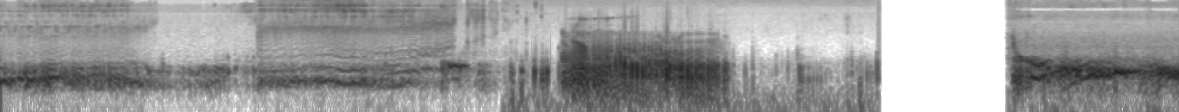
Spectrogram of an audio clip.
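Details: Rabbit's belly: low gurgling and rumbling stretches, normal bowel sounds of digestion.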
